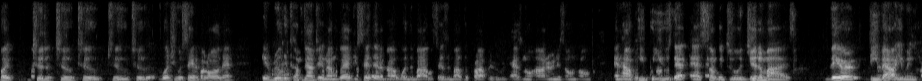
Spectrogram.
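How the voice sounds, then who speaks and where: Here is a man with a plain, everyday voice at a medium pitch. He speaks at a fairly quick pace with fairly even intonation. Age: 60s. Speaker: church musician. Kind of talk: casual chat.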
